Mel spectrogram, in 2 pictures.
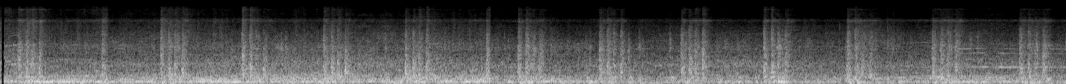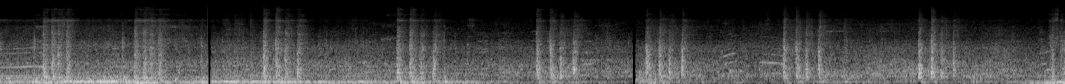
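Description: Narrow-gauge railway carriage running along the track, heard from inside: a steady low rumble with repeated sharp clicks of the wheels over the rail joints, quieter for the last few seconds.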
